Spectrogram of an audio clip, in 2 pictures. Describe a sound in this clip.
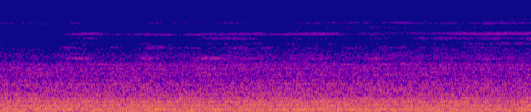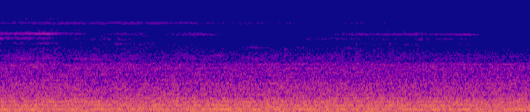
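A train rumbles steadily along the tracks with a low hum from its motor.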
